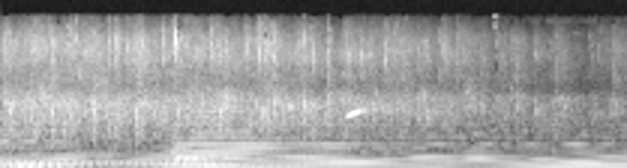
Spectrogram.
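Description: A crowd at the North Georgia revival claps in steady, dense applause for several seconds, with sustained keyboard chords droning underneath and no one speaking.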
